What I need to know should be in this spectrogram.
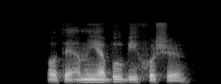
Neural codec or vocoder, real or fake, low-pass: codec, 24 kHz, 0.5 kbps, DualCodec; fake; 7.2 kHz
